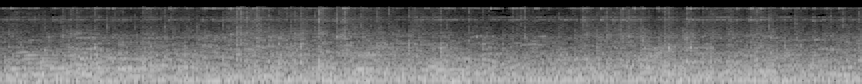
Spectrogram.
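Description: Steady crowd sound in a busy pedestrian passage: indistinct voices and footsteps, with a wheeled suitcase rattling as it rolls over the tiled floor.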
